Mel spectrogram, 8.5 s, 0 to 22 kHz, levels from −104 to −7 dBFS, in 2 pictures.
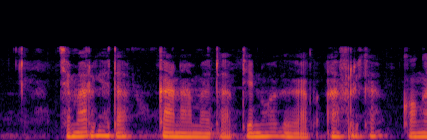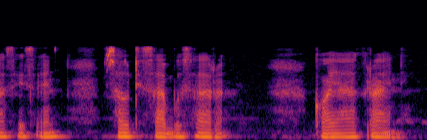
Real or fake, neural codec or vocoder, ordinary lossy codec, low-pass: real; none; none; 5.4 kHz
